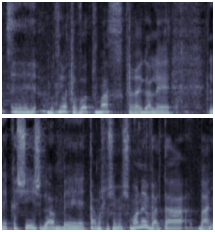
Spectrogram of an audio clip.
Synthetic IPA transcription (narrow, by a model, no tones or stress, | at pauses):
enot̪nimatavo̞tmaskaʁe̞ɡale | lekaʃiʃɡambetamʃlo̞ʃinveʃmo̞ne̞vealtabeaja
